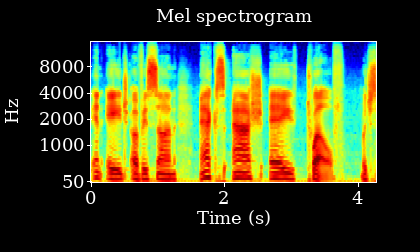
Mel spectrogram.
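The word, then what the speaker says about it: X Æ A-12: actual birth date and age of his son X Ash a12 which is how you pronounce that other deleted tweets are for the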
